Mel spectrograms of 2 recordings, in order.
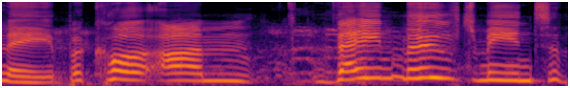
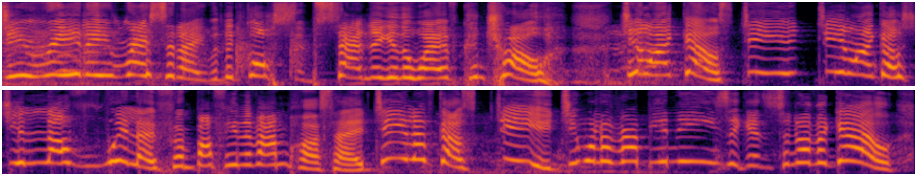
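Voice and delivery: much higher and louder, fast questioning; frenzied taunting; 9 semitones higher, 5 dB louder, faster than usual. Retold or imitated. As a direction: pile the questions on, manic. Frenzied schoolgirl interrogation.

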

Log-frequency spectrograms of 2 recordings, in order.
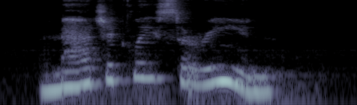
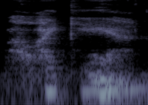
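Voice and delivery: very hushed, near-whispered answer; soft reply; 3 semitones lower, 14 dB quieter than usual. A narrator's reading. Dying professor answering his visitor, said softly. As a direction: drop right down to a gentle whisper. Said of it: "he said softly".

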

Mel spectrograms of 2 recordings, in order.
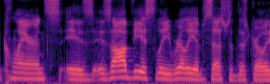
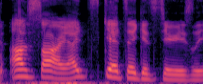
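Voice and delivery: ordinary talk

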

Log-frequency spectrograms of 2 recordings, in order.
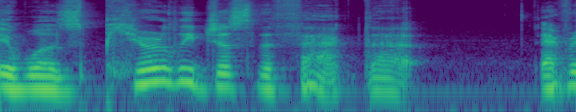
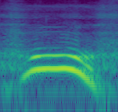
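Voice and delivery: big high relieved exhale, much louder; loud high whew; 11 dB louder than usual. Real, not acted. Viewer shaking off the emotion with a loud whew.

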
